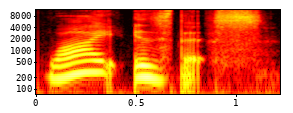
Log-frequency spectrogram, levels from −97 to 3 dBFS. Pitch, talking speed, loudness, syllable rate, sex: 225 Hz, 145 wpm, -16 LUFS, 3.1 syllables/s, female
